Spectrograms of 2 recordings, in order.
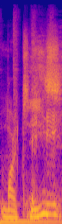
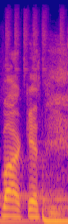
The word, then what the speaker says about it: Marques: Marcus. My name is Marquez. So You mean it's not Marquise? yeah, it's good old Marcus. It's Portuguese. It's pronounced Marcus in Portuguese.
